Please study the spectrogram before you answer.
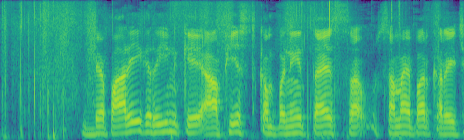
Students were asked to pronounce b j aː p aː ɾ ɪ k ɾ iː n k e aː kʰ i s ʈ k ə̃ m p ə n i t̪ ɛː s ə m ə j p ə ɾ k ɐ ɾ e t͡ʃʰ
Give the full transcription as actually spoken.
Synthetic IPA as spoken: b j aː p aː ɾ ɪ k ɾ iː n k e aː pʰ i s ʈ k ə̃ m p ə n i t̪ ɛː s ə m ə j p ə ɾ k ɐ ɾ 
